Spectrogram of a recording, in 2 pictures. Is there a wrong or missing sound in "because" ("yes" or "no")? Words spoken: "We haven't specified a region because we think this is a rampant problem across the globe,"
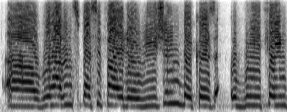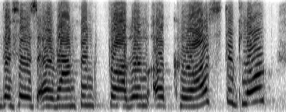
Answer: no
